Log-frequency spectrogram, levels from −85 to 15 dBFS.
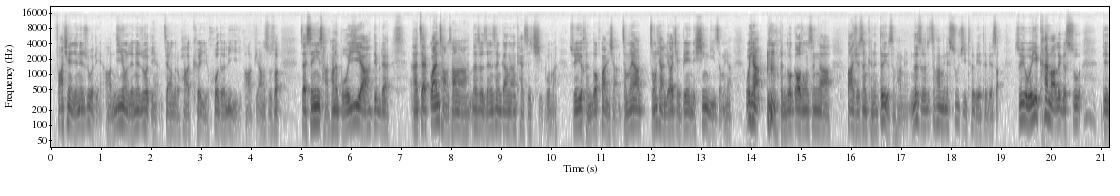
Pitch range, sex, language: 95-125 Hz, male, Chinese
